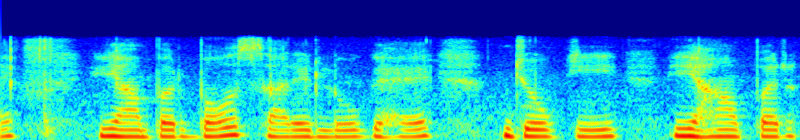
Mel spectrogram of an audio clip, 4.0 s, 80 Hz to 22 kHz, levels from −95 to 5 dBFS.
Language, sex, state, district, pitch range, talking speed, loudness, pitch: Hindi, female, Himachal Pradesh, Shimla, 185-200 Hz, 150 wpm, -16 LUFS, 190 Hz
